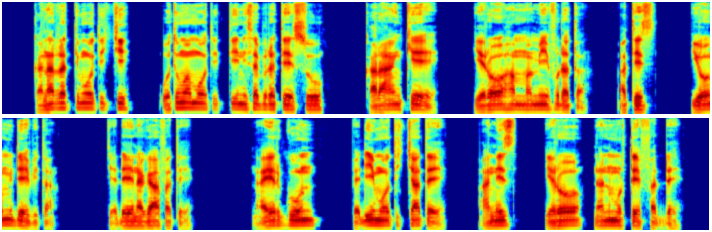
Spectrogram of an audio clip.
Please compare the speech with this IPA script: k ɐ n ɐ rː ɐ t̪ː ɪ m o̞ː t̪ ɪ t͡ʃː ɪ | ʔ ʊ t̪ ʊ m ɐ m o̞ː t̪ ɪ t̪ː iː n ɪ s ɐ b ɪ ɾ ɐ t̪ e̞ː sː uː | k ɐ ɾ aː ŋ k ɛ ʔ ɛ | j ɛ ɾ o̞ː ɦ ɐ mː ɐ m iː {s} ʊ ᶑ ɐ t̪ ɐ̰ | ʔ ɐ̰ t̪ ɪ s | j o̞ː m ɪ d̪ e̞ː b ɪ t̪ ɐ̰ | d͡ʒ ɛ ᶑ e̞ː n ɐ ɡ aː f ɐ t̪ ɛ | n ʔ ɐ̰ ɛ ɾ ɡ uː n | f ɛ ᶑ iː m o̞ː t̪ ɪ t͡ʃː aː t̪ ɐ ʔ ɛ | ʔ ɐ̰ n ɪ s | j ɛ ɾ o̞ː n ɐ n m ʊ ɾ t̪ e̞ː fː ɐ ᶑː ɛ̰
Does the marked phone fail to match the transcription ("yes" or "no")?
yes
